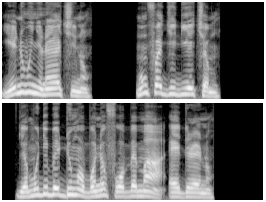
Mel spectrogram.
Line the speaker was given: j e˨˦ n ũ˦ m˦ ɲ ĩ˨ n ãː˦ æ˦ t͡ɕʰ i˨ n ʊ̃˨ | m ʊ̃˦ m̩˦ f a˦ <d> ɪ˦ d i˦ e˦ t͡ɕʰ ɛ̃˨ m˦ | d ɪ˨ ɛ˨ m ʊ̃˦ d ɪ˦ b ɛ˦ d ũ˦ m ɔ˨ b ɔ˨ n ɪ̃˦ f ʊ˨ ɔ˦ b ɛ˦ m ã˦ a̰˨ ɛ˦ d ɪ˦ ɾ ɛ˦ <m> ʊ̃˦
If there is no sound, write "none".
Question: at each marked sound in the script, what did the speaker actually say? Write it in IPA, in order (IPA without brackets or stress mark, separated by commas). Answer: d͡ʑ, n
